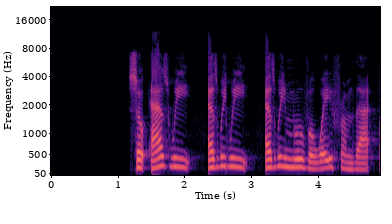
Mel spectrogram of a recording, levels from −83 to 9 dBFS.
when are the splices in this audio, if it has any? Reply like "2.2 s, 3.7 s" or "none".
2.6 s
